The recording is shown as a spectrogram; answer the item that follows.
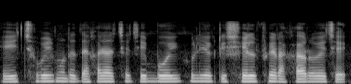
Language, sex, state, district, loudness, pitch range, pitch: Bengali, male, West Bengal, Alipurduar, -19 LUFS, 130-140 Hz, 135 Hz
